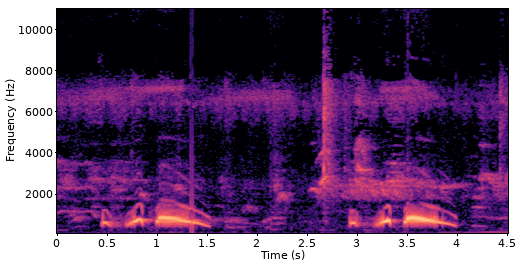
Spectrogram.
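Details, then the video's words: Lively spotted dove song for training and stimulating captive birds: two matching phrases, each two quick rising hoots followed by a drawn-out falling coo, with soft bird chirps in the background. "SUARA BURUNG TEKUKUR DERKUKU GACOR MANGGUNG UNTUK MASTERAN DAN PANCINGAN!"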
